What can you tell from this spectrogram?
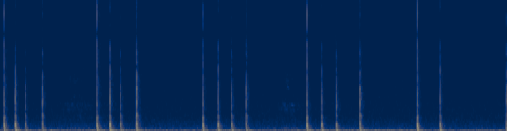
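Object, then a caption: Closed laptop in a plastic hard-shell case. A closed laptop in a purple plastic hard-shell case, resting on a towel, is tapped on the lid by one hand using fingertips and nails. About nineteen short, dry clicks come in an uneven rhythm, each dying away almost instantly over a quiet low background.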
